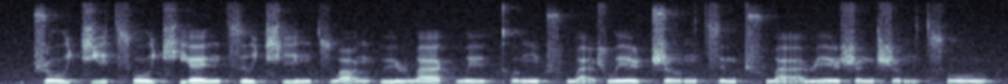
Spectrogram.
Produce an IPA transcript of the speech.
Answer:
ʈ͡ʂ o˦ ʊ̯ t͡ɕ i˥˨ t͡sʰ o˦ ʊ̯ t͡ɕʰ j ɛ˥˨ n t͡s ɹ̩˦ t͡ɕʰ i˥˨ n t͡s w ɑ̰˨˩ ŋ p y˥˨ ɻ w ä˦ k w e˨˦ ɪ̯ kʰ ɤ˨˦ ŋ ʈ͡ʂʰ w ä̰˨˩ ʂ w e˥˨ ɪ̯ ʈ͡ʂ ɤ˦ ŋ t͡s ə˦ n ʈ͡ʂʰ w ä̰˨˩ ɻ e˦ ɪ̯ ʂ ə˦ n ʂ ɤ̰˨˩ ŋ t͡sʰ o˦ ʊ̯

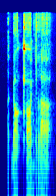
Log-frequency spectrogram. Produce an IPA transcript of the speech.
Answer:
ɠ a qʼ ɛ ɡ r a

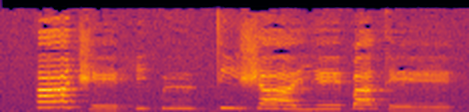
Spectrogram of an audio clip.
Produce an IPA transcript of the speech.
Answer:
aː˦ t͡ʃ eː˨ h i˧ k͡p ɨ˧ | t i˦˨ ʃ aː˦˨ j eː˧ ɓ a˦ t eː˨

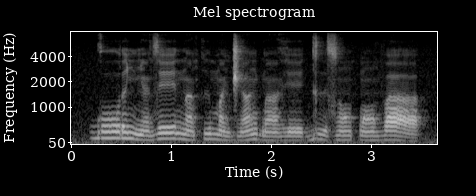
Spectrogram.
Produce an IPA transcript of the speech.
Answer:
ɡ oː˦ ɾ ə˦ ɲ ɛ̃˨ z eː˦ n ã˨ k ɨ˧ m ã˨ d͡ʒ ã˨˦ ɡ͡b ã˨ ɣ eː˨ ɡ ɨ˦˨ z ɔ̃˧ k͡p ɔ̃˧ v a˦˨

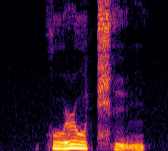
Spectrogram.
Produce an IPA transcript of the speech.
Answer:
k u˧˥ ɻ u˧˥ t͡ɕʰ ḭ˨˩˦ ŋ

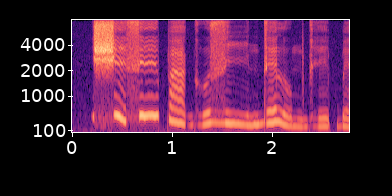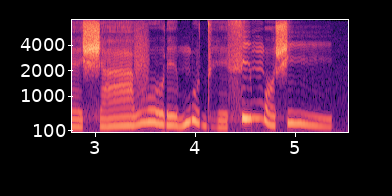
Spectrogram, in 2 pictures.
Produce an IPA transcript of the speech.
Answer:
ʃ e˥˩ s ɪː˥ p a˧˩ ɡʱ ʊ˩˧ z iː˧˩ n d ɛ˧˥ l o˩ m ɡʱ e˩ ɓ ɛ˩ ʃ aː˩˧ v o˥˩ ɾ ɪ˧˩ m u˥˩ dʱ e˩ s iː˥ m ɔ˩˧ ʃ iː˥˩

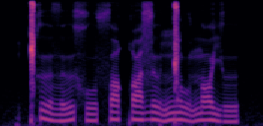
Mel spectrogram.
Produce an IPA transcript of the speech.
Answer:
ǁʰ ɯ˥˩ ð ɯ˩˥ x u˨ θ ɔ˥ qʷ a˥ z ɯ˥˩ ŋ͡ǁ u˥˩ n ɔ˥ j ɯ˨

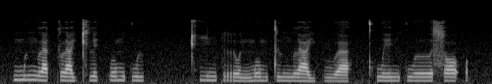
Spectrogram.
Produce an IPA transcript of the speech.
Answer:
m ɯ˥˩ ŋ l a˦˥ t̚ k l a˦˥ j kʰ l e˦˥ k̚ w o˥˩ m k w ɯ˦˥ k̚ | kʰ iː˧ n p r o˩˦ n m o˧ m t ɯ˧ ŋ l a˨˩ j p u˨˩ a̯ | kʰ w e˧ n k w ɤː˧ s ɔ˦˥ ʔ

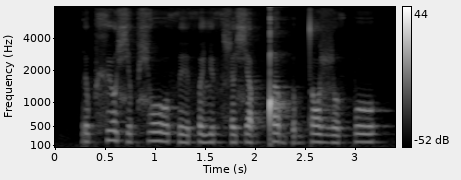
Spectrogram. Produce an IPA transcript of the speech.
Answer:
ɾ ə p xʲ ɔ ɕ ɛ p ɕ o θ e θ ɐ lʲ ɐ θ ɬ ɐ ɕ a b ǃ ɐ b ʔ ə b t ɔ ɮ o θ p o

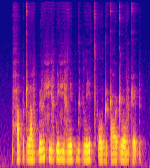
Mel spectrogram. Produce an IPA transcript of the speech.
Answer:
ħ a p ə ʈ l a v ɓ ʏ v fʲ e v ɗ i vʲ ɵ v l i p d̪ i p l i t͡sʼ o d̪ i ʈ ʕ o ʈ l o v ʈ e p

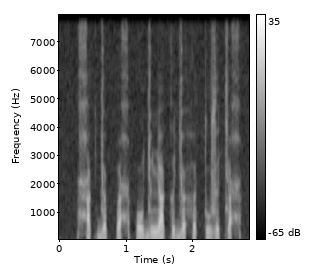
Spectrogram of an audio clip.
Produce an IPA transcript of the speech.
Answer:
ħ a˥ k ɟ œ˥ pː ə˥ ħ | o˥˧ ɟ ø˥ ɲ a˥˧ k ə˥ ɟ œ˥ h ə˥ tː u˥ z ə˥˧ c ə˥˧ ħ

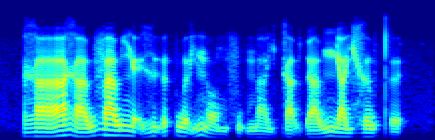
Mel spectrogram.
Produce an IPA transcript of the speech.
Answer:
ɣ aː˨˦ ɣ a˨˦ w v a˧ w ŋ ɛ̰˧˨ ɣ ɨ̰˧˥ ə̯ k w ə̰˧˥ j n ɔ̤˨˩ m f ṵ˧˨ m a̤˨˩ j k a̰˧˨ w ɗ a˨˦ w ɲ a˧ j ɣ ə˧ w t̪ʰ ə˨˩ t̚

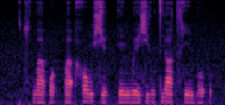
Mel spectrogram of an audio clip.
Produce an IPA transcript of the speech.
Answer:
t͡sʰ w a˨˩ p ɔ˨ k̚ p a˨ ʔ h ɔ˦ m ɕ e˨ t̚ k ẽ˧ ŋ w e˧ ɕ j u˧ t̪ j a˥˧ t͡sʰ ĩ˧ b o˨ ʔ

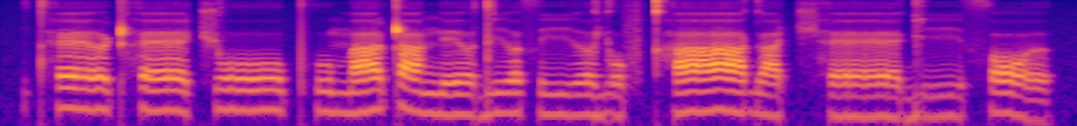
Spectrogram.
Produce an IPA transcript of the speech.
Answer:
t̪ʰ ɛː ə̯ ʈʰ ɛː t͡ʃ oː pʰ u m a ʈ a ŋ e ə̯ d i ə̯ θ iː ə̯ j o f kʰ aː ɡ a t͡ʃʰ ɛː ɡ iː θ ɔ ə̯

